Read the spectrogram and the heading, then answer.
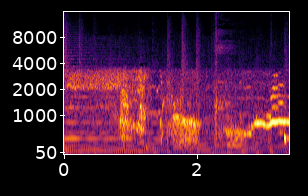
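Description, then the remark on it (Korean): A person mimics the sounds of a large supermarket's underground parking garage with their voice, making rising and falling squeals and rough, engine-like noises, ending on a sustained high squeal, with no words spoken. “대형마트 지하주차장 소리.”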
